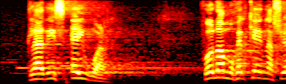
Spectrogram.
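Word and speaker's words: Aylward: ¿Cómo se puede pronunciar, Sami, este apellido? Eward. Gladis Eward fue una mujer que nació en 1902 y falleció en 1970.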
